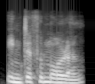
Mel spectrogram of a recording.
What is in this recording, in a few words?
"interfemoral", Indian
